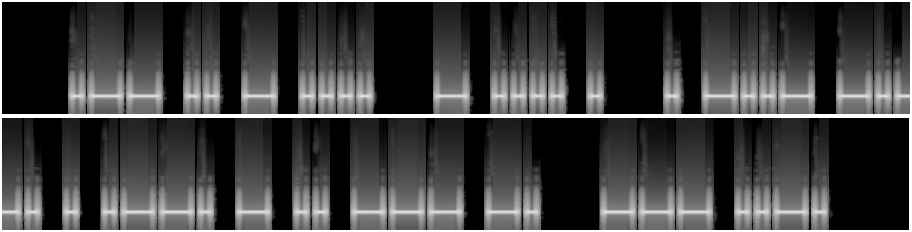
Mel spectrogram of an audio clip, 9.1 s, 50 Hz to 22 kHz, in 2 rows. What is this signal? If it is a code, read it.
Morse code, heard as a keyed tone, about 25 wpm, 700 Hz. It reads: WITH THE EXCEPTION OF
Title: Sets of 4 Words 25wpm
